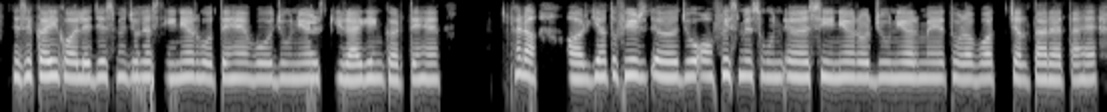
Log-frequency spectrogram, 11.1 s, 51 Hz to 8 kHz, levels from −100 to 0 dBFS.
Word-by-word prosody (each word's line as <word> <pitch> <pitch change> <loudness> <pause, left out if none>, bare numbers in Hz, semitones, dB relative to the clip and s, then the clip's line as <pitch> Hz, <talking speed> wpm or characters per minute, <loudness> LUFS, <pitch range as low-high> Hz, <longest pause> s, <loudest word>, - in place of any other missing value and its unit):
जैसे 250 +1 0
कई 260 0 +5
कॉलेजेस 245 -1 +1
में 255 - -4
जो 245 +1 -3
है 250 - +1
सीनियर 245 +2 0
होते 235 -1 -1
हैं 240 0 +3
वो 230 0 -4
जूनियर्स 235 +1 -1
की 235 - -4
रैगिंग 230 +2 +3
करते 225 -1 -2
हैं, 230 0 +1 0.8
है 295 - +4
ना। 265 -3 +5 0.4
और 230 -1 +2
या 260 -1 +3
तो 275 - -5
फिर 275 -1 +6 0.2
अ, 245 -1 +1
जो 255 +2 0
ऑफिस 275 +1 -1
में 265 0 0
सुन 245 -1 -3
अ, 250 -2 +2
सीनियर 245 -1 +2
और 240 - 0
जूनियर 240 0 0
में 240 0 -1
थोड़ा 230 -2 -2
बहुत 235 +1 -3 0.2
चलता 230 -1 +1
रहता 220 -1 -2
है, 225 +1 -1
240 Hz, 195 wpm, -24 LUFS, 230-250 Hz, 0.8 s, फिर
